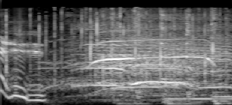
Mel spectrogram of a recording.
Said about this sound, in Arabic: هاي أنتم ما هذا؟ ما بالكم صامتين هكذا؟ أين التصفيق والهتاف؟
